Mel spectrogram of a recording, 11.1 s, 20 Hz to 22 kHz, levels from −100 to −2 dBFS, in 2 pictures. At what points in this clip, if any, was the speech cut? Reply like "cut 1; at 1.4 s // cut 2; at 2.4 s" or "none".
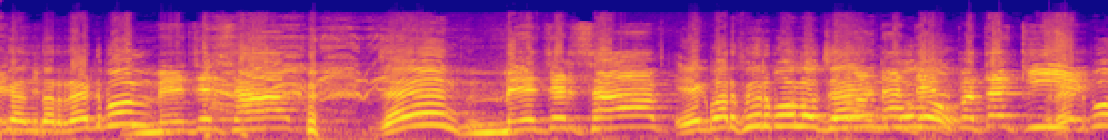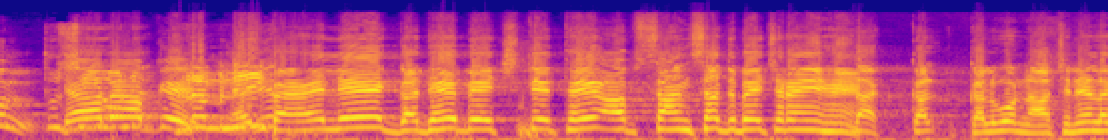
cut 1; at 6.9 s // cut 2; at 9.8 s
